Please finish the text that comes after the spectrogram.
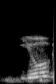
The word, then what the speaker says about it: योग: उच्चारण हो गया वेद, सीधे वेद उच्चारण है, योग उच्चारण है, न कि योग, न कि योगा।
